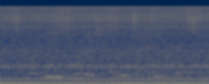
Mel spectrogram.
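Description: Steady electrical hum, with a faint wavering tune from about half a second to a second and a half in.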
